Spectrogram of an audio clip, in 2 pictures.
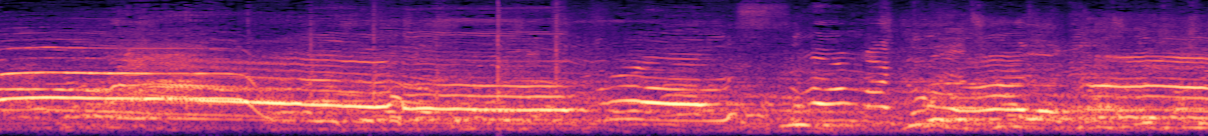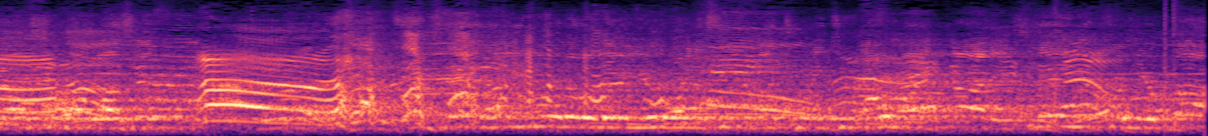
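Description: A man sings loudly into a microphone through a loudspeaker.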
